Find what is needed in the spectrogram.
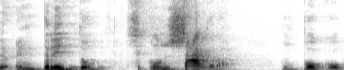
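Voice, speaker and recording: A man's voice carries vocal fry. Audible room echo surrounds it. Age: 70s. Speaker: religious teacher. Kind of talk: lecture. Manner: animated.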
